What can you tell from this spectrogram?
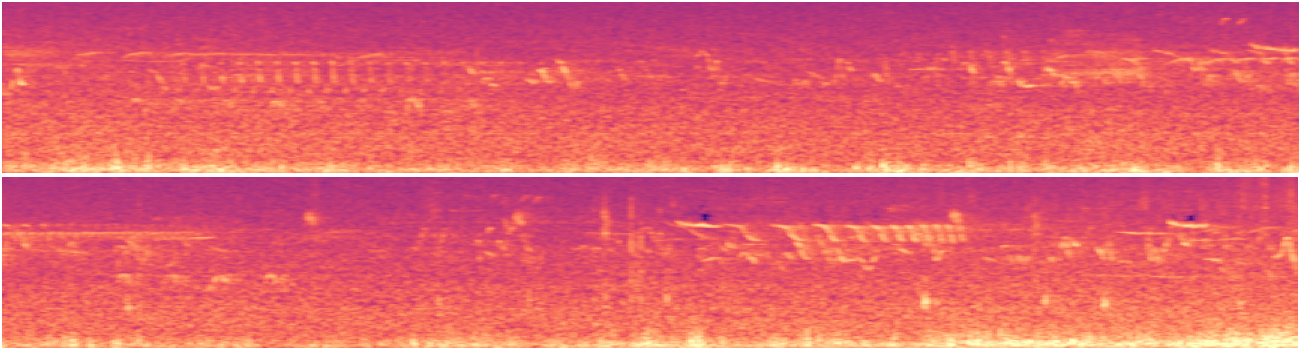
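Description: Birds calling faintly, in repeated short chirps and trills, over a low rumble of wind on the microphone.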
